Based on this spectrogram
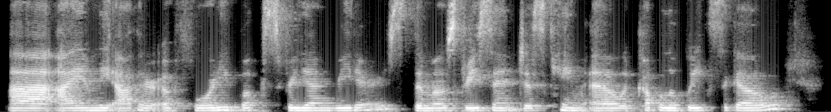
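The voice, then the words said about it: Slight Canadian accent. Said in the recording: “I grew up in Canada ... you'll probably still hear my accent while we're talking, especially when I say out and about”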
